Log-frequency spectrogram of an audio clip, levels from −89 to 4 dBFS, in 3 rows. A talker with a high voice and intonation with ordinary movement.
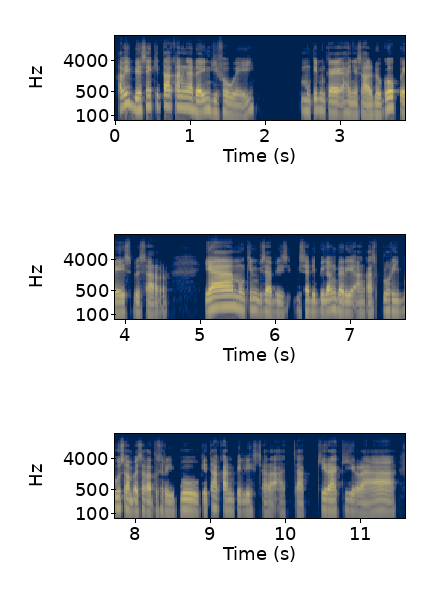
No: low, 130 Hz; average, 3.7 semitones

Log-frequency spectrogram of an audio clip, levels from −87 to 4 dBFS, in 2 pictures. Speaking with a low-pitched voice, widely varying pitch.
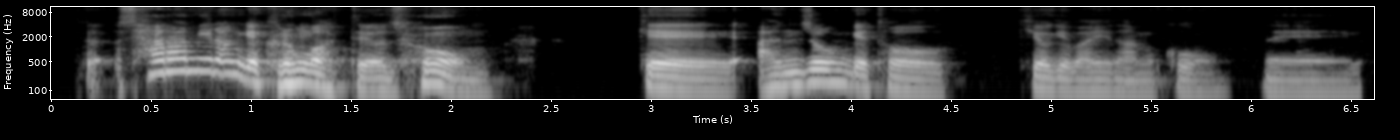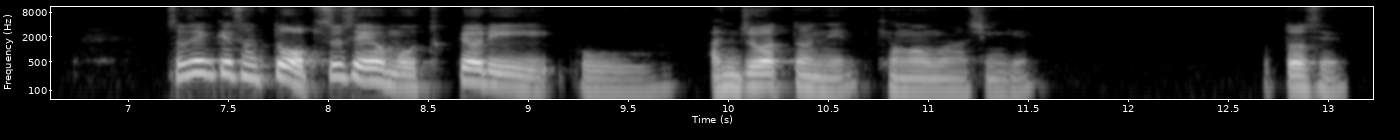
Yes: low, 110 Hz; wide, 8.7 semitones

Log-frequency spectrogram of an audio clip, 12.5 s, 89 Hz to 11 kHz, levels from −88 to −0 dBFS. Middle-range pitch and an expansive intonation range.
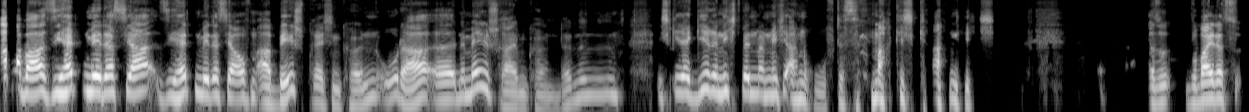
Yes: medium, 180 Hz; wide, 6.4 semitones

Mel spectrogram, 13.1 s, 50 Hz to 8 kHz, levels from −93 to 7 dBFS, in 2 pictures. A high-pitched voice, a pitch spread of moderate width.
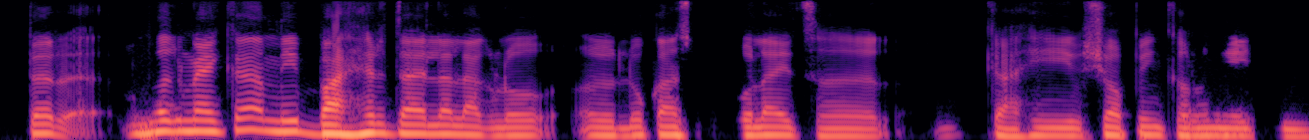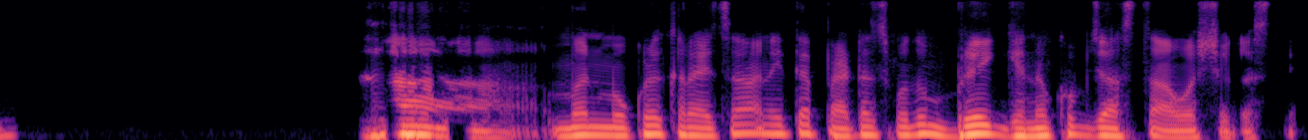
No: low, 120 Hz; average, 3.6 semitones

